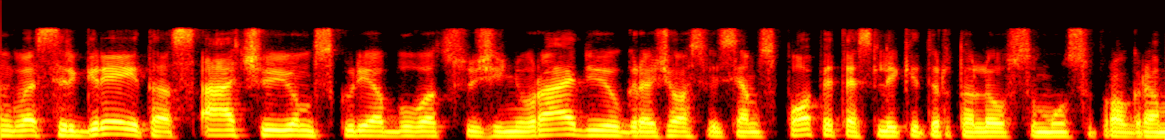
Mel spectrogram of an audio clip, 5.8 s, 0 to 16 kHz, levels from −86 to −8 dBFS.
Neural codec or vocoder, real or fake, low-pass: none; real; 7.2 kHz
